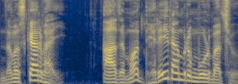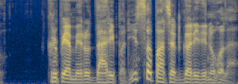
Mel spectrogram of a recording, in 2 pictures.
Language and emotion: Nepali, happy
